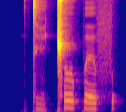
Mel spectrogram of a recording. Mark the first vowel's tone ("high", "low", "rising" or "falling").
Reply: low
